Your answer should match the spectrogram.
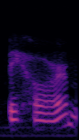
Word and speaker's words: Behar: But we don't pronounce it that way in English. We just say Behar, most of us. Some people say Behar, and some people say Behar. But I like Behar. It's very easy to spell. Just write bear, you know, like grizzly bear, B-E-A-R.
